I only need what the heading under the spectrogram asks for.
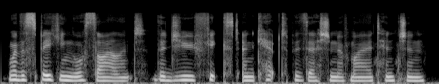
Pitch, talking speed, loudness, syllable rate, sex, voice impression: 185 Hz, 175 wpm, -18 LUFS, 5.1 syllables/s, female, feminine, adult-like, slightly fluent, slightly intellectual, slightly calm, slightly elegant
